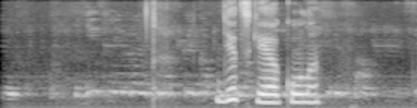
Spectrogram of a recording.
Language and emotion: Russian, neutral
